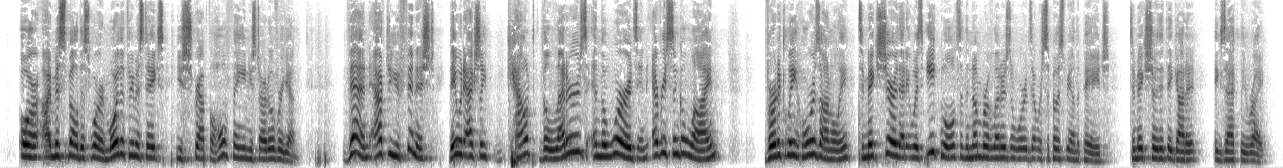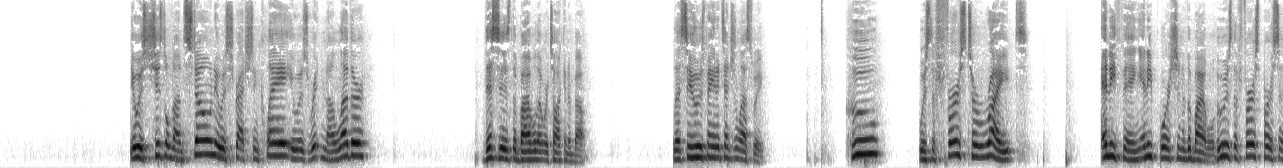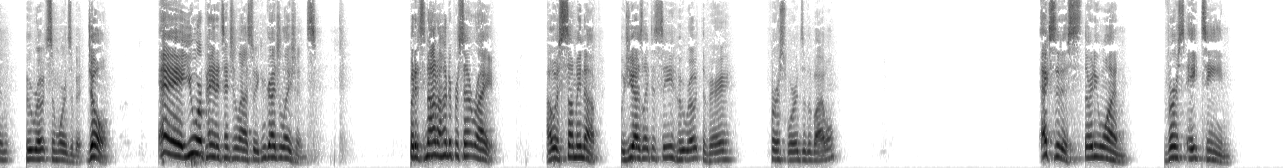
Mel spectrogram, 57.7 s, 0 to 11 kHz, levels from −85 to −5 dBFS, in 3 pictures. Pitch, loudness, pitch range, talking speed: 210 Hz, -18 LUFS, 180-235 Hz, 165 wpm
